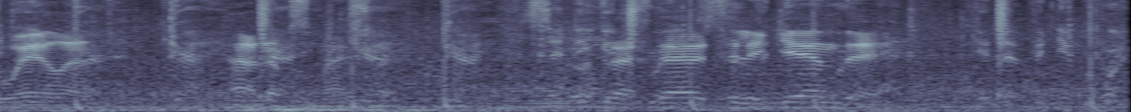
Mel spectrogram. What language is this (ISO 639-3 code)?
rus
